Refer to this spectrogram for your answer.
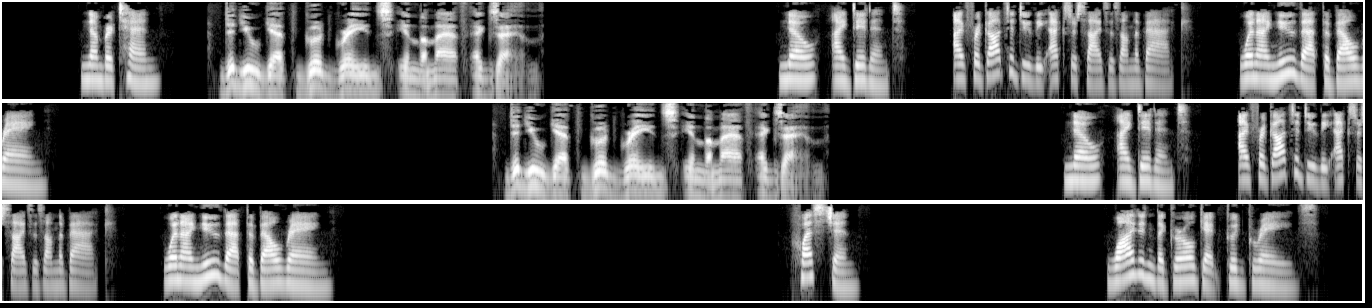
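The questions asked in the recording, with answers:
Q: Why didn't the girl get good grades?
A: She forgot to do the exercises on the back.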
